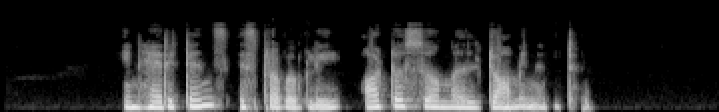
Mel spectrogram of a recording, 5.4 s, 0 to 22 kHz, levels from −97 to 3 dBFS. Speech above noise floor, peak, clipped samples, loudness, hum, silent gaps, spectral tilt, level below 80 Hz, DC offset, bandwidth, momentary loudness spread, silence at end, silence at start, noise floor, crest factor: 66 dB; -2 dBFS; under 0.1%; -15 LUFS; none; none; -8.5 dB/octave; -58 dBFS; under 0.1%; 7.6 kHz; 9 LU; 0.95 s; 0.95 s; -80 dBFS; 14 dB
